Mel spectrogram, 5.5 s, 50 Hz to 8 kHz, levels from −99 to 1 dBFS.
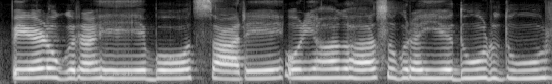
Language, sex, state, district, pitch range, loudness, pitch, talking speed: Hindi, female, Bihar, Sitamarhi, 270-285 Hz, -13 LUFS, 275 Hz, 140 wpm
